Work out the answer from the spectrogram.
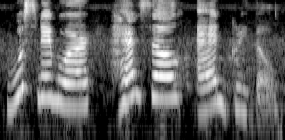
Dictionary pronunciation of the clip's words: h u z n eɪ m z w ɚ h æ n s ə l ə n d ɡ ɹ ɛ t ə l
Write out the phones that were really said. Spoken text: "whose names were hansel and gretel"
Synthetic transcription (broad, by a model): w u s n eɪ m w ɚ h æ n s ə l ə n d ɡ ɹ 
